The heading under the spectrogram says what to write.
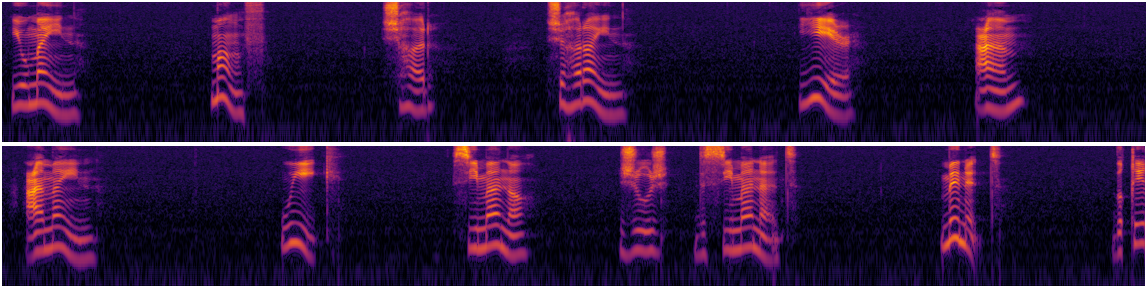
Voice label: dual nouns, Arabic, North African, Moroccan

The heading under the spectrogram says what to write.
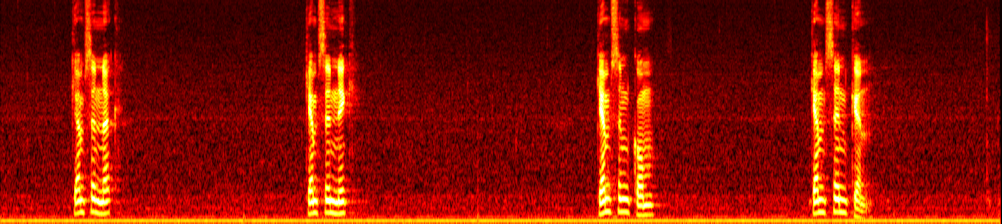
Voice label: how old r u, arabic, ly

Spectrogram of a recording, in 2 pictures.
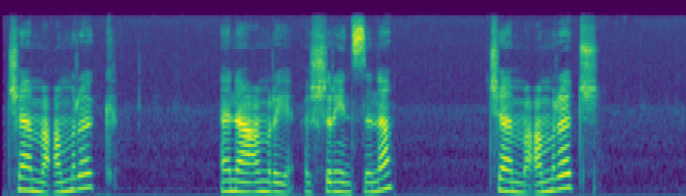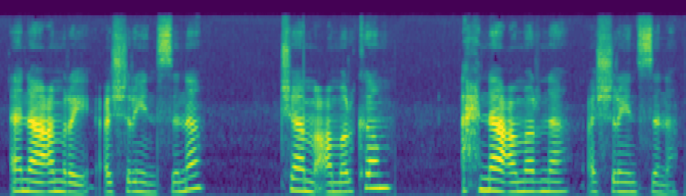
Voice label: how old r u, arabic

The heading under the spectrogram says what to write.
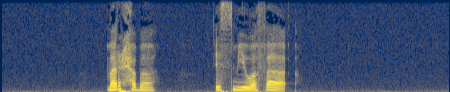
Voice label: my name is, arabic levantine

